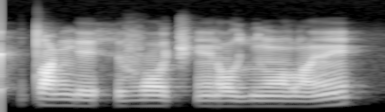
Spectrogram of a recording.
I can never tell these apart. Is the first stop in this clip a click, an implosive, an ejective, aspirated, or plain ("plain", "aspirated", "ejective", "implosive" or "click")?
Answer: plain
